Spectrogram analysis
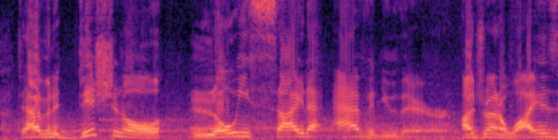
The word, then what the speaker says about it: Loisaida: And a friend of us explained they used to be for Lower East Side, but the locals were pronouncing it really fast, Lower East Side, Lower East Side. So suddenly it became Loisaida.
